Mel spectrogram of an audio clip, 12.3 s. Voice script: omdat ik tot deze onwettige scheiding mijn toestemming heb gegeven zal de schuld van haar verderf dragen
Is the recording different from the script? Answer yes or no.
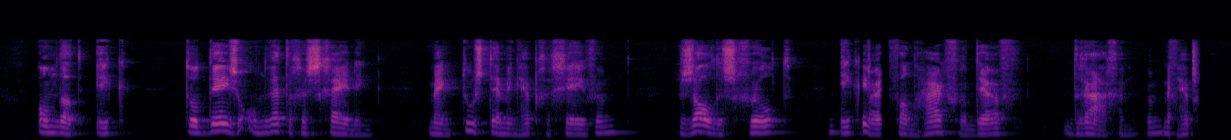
yes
